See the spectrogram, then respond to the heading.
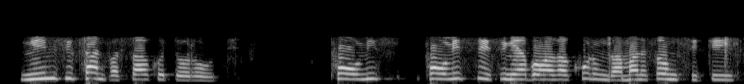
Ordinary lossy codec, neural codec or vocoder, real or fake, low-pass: none; none; real; 3.6 kHz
